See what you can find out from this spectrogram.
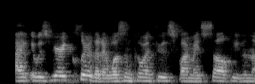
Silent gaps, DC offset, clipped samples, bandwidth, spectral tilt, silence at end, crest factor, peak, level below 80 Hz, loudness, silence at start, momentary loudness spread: none; under 0.1%; under 0.1%; 8.2 kHz; -6 dB/octave; 0 s; 16 dB; -6 dBFS; -60 dBFS; -23 LUFS; 0.15 s; 5 LU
